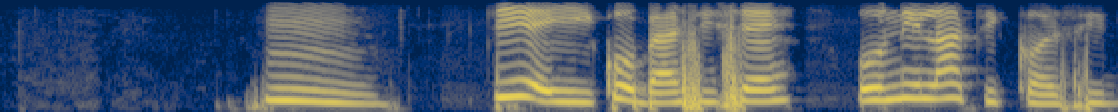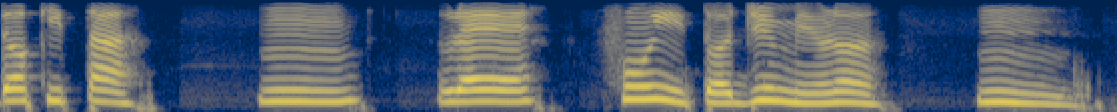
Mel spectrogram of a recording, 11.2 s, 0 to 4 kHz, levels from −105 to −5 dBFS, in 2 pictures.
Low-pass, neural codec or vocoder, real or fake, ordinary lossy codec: 3.6 kHz; none; real; none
